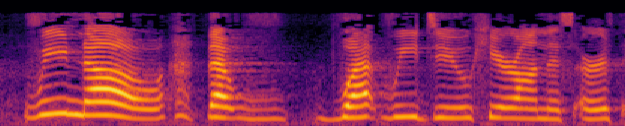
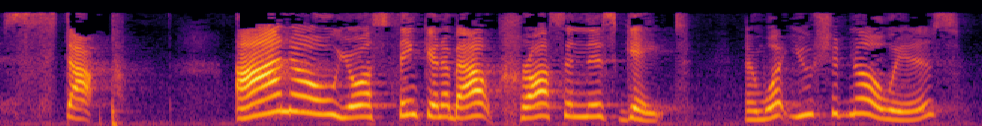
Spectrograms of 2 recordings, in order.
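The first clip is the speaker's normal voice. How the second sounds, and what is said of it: Put-on Texas accent. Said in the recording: “that's my Texas accent”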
